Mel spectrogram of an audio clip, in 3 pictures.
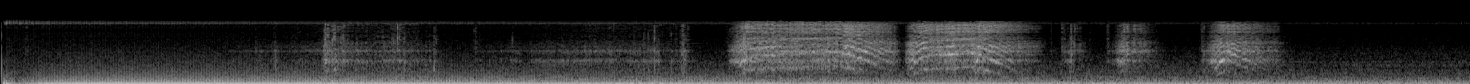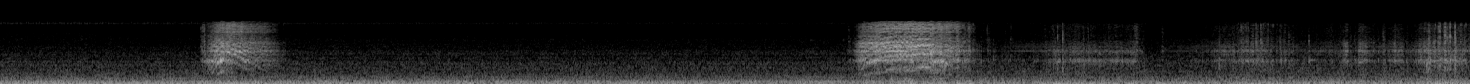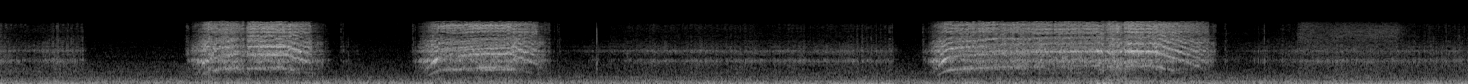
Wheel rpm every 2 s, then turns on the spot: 0, 10, 10, 60, 110, 10, 10, 0, 10, 0, 0, 30, 30, 20, 20, 50, 70, 70, 20, 130, 130, 10.
2-6 24-30 32-38 42-44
